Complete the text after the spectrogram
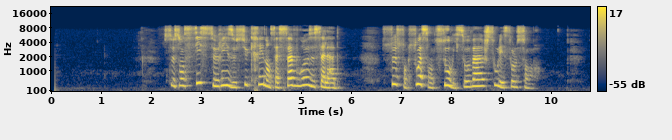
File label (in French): atelier lecture à haute voix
